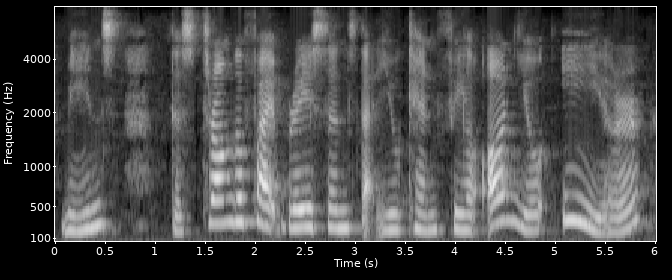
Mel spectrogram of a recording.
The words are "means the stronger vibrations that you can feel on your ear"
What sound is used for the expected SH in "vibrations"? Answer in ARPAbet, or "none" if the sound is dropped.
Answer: S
